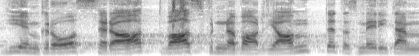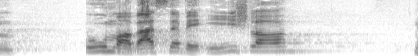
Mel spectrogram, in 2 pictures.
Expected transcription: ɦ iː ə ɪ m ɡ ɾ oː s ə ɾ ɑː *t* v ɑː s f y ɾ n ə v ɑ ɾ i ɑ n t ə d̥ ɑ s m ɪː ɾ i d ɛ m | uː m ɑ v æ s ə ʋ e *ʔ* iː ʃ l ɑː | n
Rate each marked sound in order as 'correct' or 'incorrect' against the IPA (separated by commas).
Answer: correct, correct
